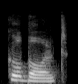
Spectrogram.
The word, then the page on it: cobalt: Indian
